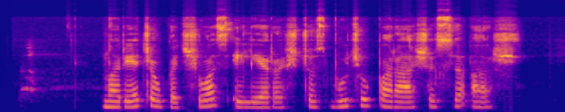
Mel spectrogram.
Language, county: Lithuanian, Kaunas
